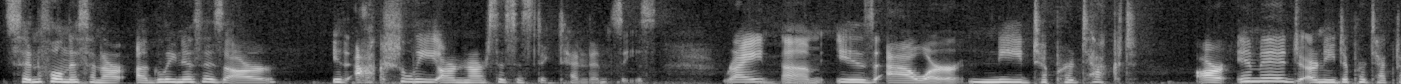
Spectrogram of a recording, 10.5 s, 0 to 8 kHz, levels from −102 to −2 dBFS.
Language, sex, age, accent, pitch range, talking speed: English, female, 20-39, American, 210-250 Hz, 135 wpm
